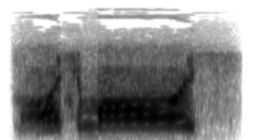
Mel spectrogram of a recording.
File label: Hello Japanese, Male; Telephone Voice; VoiceBox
